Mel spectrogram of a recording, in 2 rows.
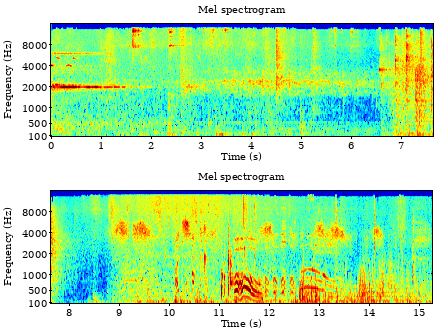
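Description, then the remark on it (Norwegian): A group of archaeologists outdoors in the mountains between Lom and Skjåk, Norway, at nearly 2000 m altitude, bursts into excited cheering and shouting on finding an 800-900-year-old horseshoe in a scree field. The voices rise loudly over gusty wind noise on the microphone after a quieter, breezy stretch. “Sånn høres det ut når en manngard av arkeologer finner en 800-900 år gammel hestesko i steinura på nesten 2000 meters høyde.”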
